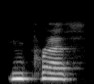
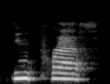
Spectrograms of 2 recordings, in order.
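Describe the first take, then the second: No difference in how they are said.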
